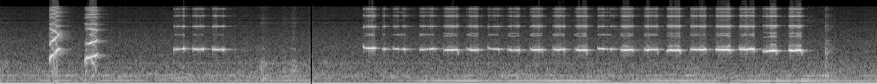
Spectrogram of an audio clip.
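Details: Pet cockatiel indoors: two quick squeaky chirps, then a short whistled phrase, followed by a long run of rapid repeated whistled notes at an even pitch, heard over a low steady hum.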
